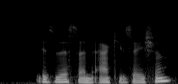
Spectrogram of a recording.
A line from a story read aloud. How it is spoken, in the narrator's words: asked Kalon, very quietly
